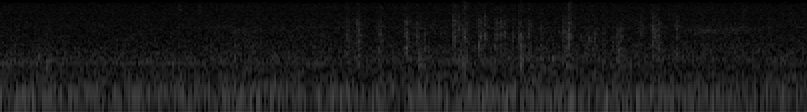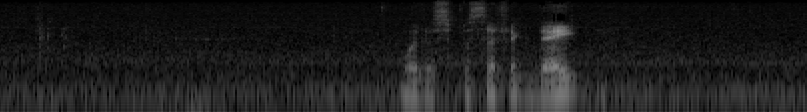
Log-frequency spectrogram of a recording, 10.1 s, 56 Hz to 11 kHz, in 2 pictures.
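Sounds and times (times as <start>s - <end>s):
low steady hum: 0.0s - 10.0s
keyboard typing: 2.2s - 4.3s, 5.2s - 5.6s.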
